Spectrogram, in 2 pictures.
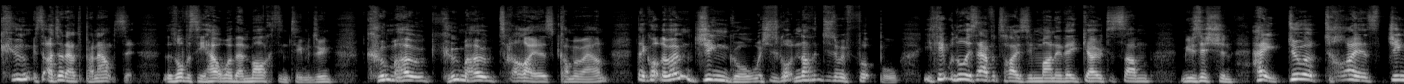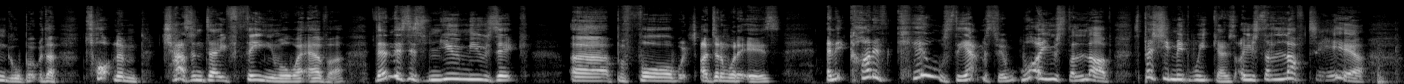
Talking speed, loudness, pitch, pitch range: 205 wpm, -20 LUFS, 175 Hz, 140-205 Hz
